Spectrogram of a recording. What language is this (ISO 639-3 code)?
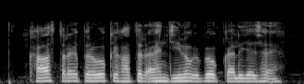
mai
